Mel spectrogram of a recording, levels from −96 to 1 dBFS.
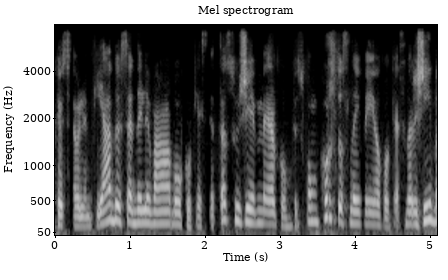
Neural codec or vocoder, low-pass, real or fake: codec, 16 kHz, 2 kbps, X-Codec, HuBERT features, trained on LibriSpeech; 7.2 kHz; fake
